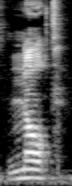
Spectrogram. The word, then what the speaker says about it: Nolte: But this guy insisted that the actor Nick Nolte, that his name is actually pronounced Nolte. He kept referring to him as Nick Nolte, and uh, so he butchered that, and then he butchered uh, the name of the cartoon character Baba Looey.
